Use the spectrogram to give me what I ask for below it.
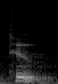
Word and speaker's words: to: The dictionary pronunciation is to. The first thing to notice is that this long U sound, even in its formal dictionary pronunciation, is not exactly the same sound as the sound in the word tú in Spanish.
